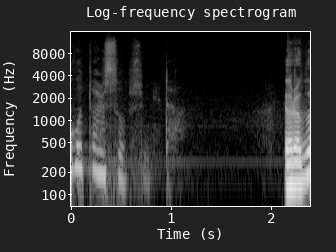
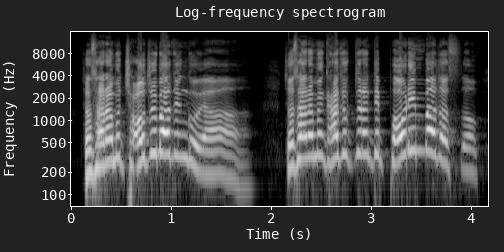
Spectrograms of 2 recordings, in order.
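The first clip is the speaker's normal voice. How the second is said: higher, sneering gossip voice; scornful gossip; 7 semitones higher than usual. Retold or imitated. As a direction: point and sneer at him. 사람들의 손가락질 흉내. (손가락질하며 수군거리는 말투)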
